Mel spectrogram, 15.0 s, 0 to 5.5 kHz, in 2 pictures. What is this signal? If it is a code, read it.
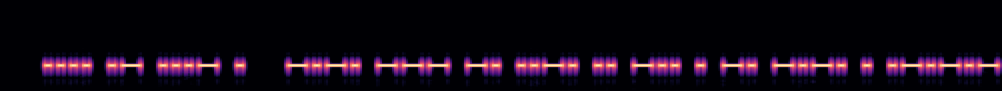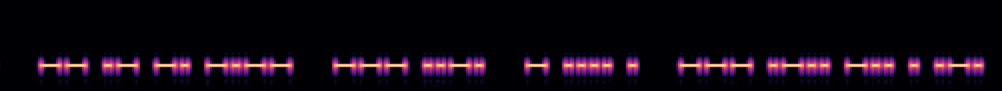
Morse code, heard as a keyed tone, about 25 wpm, 600 Hz. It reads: HAVE CONFIDENCE. MANY OF THE OLDER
